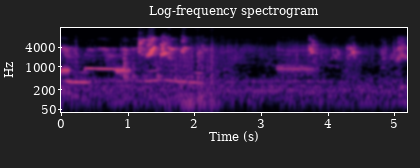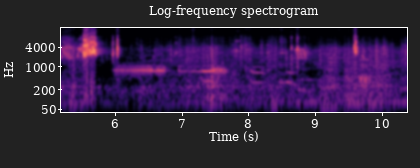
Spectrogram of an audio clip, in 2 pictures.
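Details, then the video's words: African lovebirds in a colony breeding setup in Larkana, giving sharp high chirps and squawks in irregular bursts, mixed with steady mid-pitched whistled tones and a faint background hum. "African Love Birds colony Breeding Setup and beautiful chirping sound voice"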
